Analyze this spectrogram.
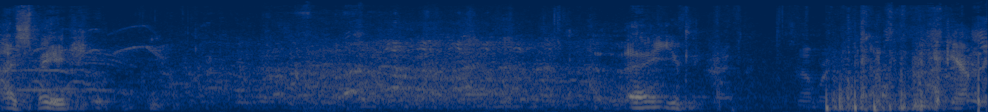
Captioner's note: laughter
